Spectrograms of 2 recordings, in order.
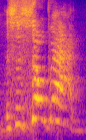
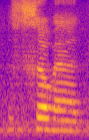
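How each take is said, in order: First: High-pitched exclamation of dismay; real, high dismay; exasperated outcry. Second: Said in the usual way. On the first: Real, not acted. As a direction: cry out at how awful it is, pitch jumping up. Repeats complaint as an outcry.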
